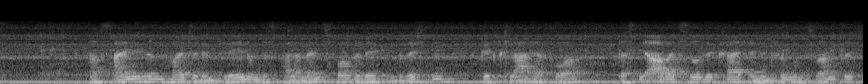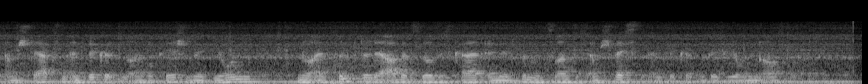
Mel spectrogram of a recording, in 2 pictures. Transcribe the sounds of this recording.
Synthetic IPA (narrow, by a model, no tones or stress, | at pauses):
ʔaʊsʔa̰ɪnɪɡənɦɔʏtədeːmpl̥eːnʊmdɛspʰaɐlamɛntt͡sfoːɐɡəleːk̚tn̩bəʁɪçtn̩ | ɡ̥eːtkʰl̥a̰ːɐɦɛɐfoːɐ | d̥asd̥ḭːʔa̰ɐbaɪt͡sloːzɪçkʰaɪtɪ̰ndeːnfʏnvʊnt͡sv̥ant͡sɪça̰mʃtʰɛɐkstn̩ʔɛ̰ntv̥ɪkl̩tn̩ʔɔ̰ʏʁ̞opʰɛːɪʃn̩ʁeɡjoːnənː | uːɐʔa̰ɪnfʏnftl̩deːɐʔa̰ɐbaɪt͡sloːzɪçkʰaɪtɪ̰ndeːnfʏnvʊnt͡sv̥ant͡sɪça̰mʃv̥ɛçstn̩ɛ̰ntv̥ɪkl̩tn̩ʁeɡjoːnənʔa̰ʊsd̥ʁɪ̰kt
